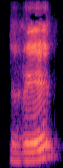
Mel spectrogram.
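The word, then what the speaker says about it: read: তো আই রেড a book study. এখানে একটা জিনিস মনে রাখবেন। রিড এর ভিট রূপের উচ্চারণ রেড হয়।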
